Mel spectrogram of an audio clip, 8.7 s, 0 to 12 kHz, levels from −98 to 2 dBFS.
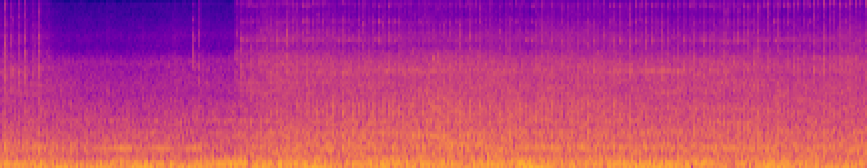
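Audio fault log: No faults are logged for this clip.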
